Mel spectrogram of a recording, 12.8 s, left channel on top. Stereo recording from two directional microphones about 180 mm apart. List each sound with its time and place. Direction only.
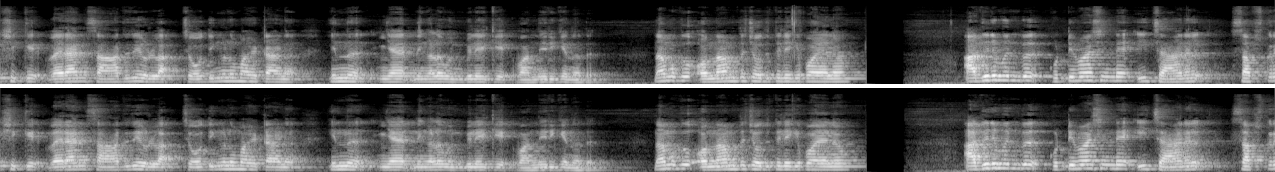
0.0 s speech: 20° left (ahead or behind)
9.6 s speech: 20° left (ahead or behind)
